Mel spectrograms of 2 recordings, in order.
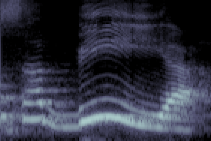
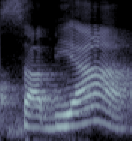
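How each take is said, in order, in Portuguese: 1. O acento está na segunda sílaba. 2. O acento está na última sílaba. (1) "a sílaba forte, né, está na segunda" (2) "a sílaba mais forte está na última"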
